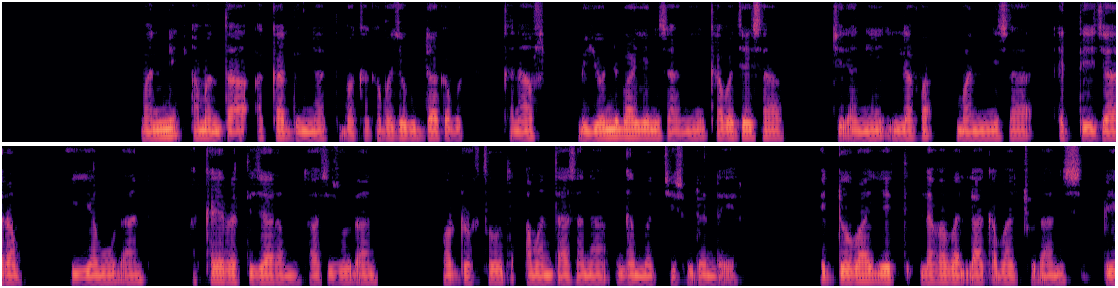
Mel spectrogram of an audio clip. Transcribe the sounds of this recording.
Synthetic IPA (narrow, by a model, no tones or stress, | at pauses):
mɐnːɪɐmɐnt̪aːʔɐkːɐɐd̪ːʊɲːaːt̪ːɪbɐkːɐkɐbɐd͡ʒɐɡʊd̪ːaːkʼɐbʊᶑɐ̥ | kʰɐnaːf | bɪjːo̞ːnːɪbaːjʔɛnɪsaːniːkʰɐbɐd͡ʒɐɪsaːf | d͡ʒɛᶑɐ̰niːlɐfɐ | mɐnːɪɪsaː | ɪt̪ːɪɪd͡ʒaːɾɐmʊ | hɪjːɐmuːᶑaːn | ɐkːɐɪrːɐt̪ːɪɪd͡ʒaːɾɐmʊt̪ʰaːsɪsuːᶑaːn | hɔɾd̪ɔft̪o̞ːt̪ɐ̥ɐmɐnt̪aːs̬ɐnaːɡɐmːɐt͡ʃːiːsuːd̪ɐnd̪ɐʔe̞̰ːɾɐ̥ | ʔɛd̪ːo̞ːbaːjʔe̞ːt̪ːɪ̥lɐfɐbɐlʔaːkʼɐbaːt͡ʃːuːᶑaːnɪs | b̥eː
